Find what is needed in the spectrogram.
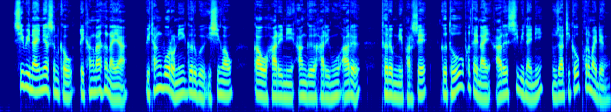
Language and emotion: Bodo, neutral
